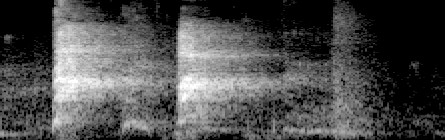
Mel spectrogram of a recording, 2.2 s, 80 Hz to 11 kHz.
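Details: Pet dog barking at its new red toy to show it who's boss: two loud, sharp barks about 0.6 seconds apart, followed by a softer third bark, in a quiet room.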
